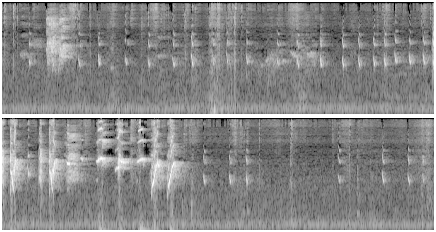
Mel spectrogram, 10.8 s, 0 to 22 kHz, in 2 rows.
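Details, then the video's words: ['Malaysian pied fantail, black and white bird about 19 cm long, agitated and eager to fight: bright, short chirping notes repeated steadily, breaking midway into a burst of harsh, scratchy chatter, then returning to spaced chirps.'] "Burung Kipasan Jawa Ngotot Liat Pengen Tarung"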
